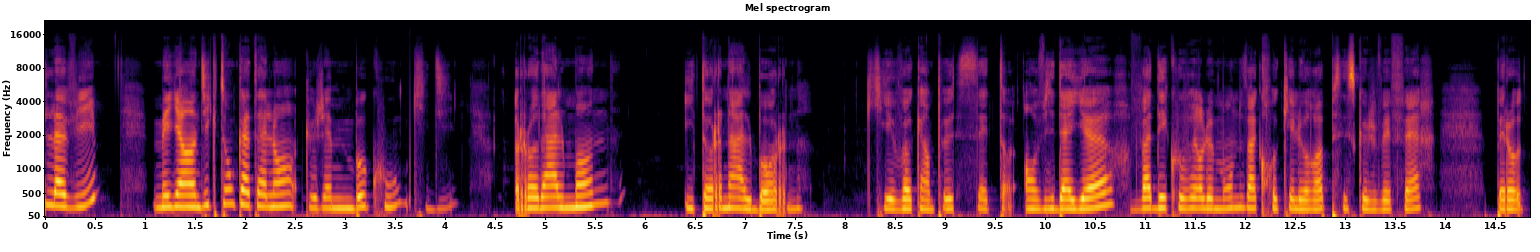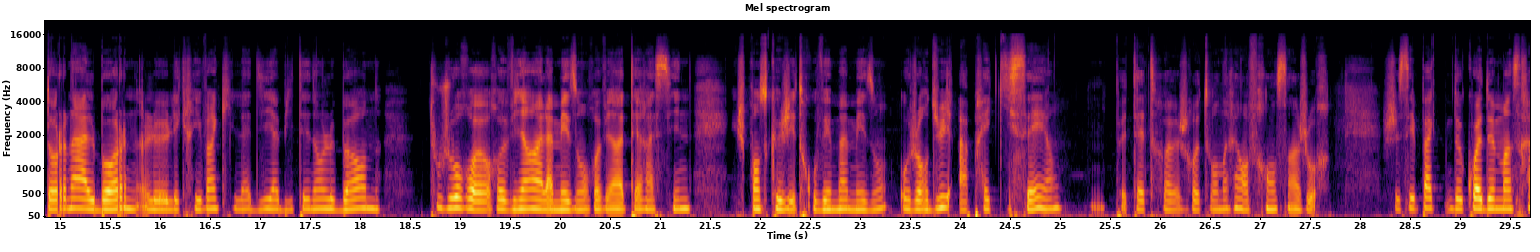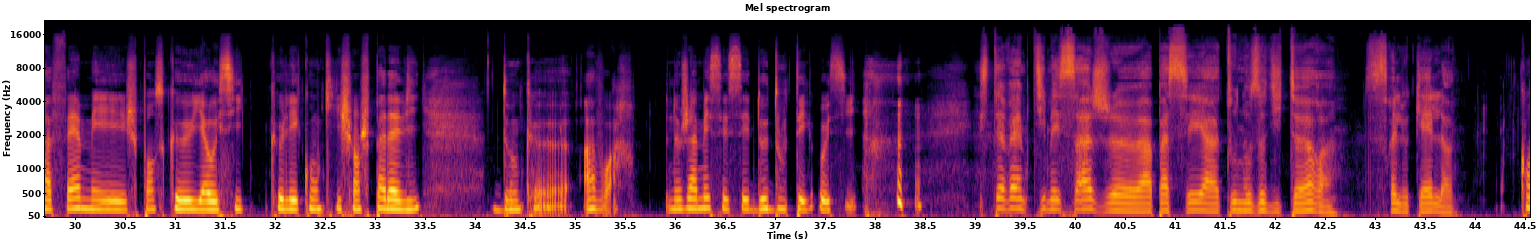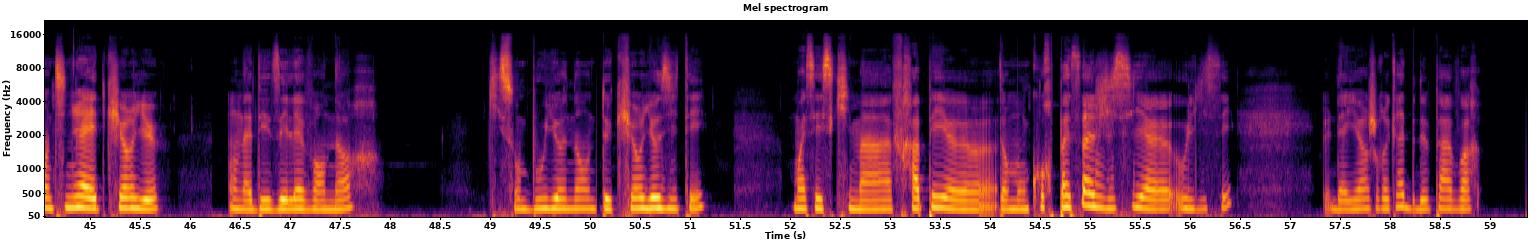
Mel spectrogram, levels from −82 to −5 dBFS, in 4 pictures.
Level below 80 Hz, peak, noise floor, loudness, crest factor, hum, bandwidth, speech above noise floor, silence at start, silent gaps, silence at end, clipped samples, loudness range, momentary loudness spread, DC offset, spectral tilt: -38 dBFS; 0 dBFS; -54 dBFS; -20 LUFS; 18 dB; none; 16.5 kHz; 35 dB; 0 s; none; 0.5 s; under 0.1%; 5 LU; 14 LU; under 0.1%; -5 dB/octave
